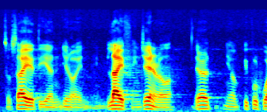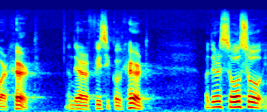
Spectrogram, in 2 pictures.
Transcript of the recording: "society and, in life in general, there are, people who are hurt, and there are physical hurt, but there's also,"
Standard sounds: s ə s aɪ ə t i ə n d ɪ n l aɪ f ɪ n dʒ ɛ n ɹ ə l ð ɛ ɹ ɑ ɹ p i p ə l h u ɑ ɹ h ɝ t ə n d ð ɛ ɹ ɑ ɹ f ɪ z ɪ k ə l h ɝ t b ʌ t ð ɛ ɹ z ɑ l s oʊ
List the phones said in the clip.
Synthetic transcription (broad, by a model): s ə s aɪ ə t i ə n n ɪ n l aɪ f ɪ n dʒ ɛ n ɹ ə l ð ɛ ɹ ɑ ɹ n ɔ p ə l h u ɑ ɹ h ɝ t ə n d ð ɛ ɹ ɑ ɹ f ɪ s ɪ k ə l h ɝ t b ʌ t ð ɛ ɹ s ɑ l s oʊ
